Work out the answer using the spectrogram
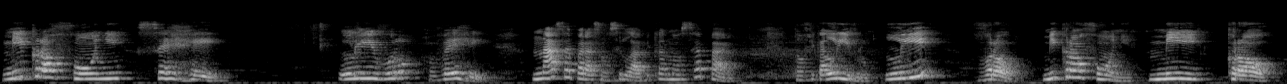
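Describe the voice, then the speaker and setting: Brazilian lady teacher going over syllables, animated up and down voice, echoey room. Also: a little high. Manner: slow, drawn-out modelling of syllables, often says "ó" and "né". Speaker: primary school teacher. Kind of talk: recorded grammar review lesson. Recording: echoey room, dull lo-fi sound.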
